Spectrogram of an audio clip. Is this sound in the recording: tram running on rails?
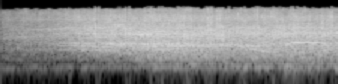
no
